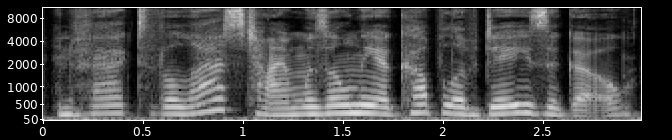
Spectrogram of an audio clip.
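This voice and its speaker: An actress playing a singer who talks in a soft, placating, pleading way, torn between her husband and an old friend. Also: medium pitch, fairly even intonation, a little fast, no room sound, clean studio sound, close to an everyday voice.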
